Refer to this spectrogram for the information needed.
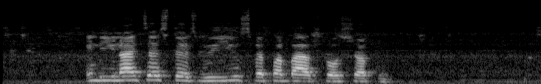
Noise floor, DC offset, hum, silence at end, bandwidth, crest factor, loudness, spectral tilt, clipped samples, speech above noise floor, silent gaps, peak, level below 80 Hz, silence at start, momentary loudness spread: -52 dBFS; under 0.1%; none; 1.5 s; 14 kHz; 22 dB; -22 LUFS; -6 dB/octave; under 0.1%; 30 dB; none; -4 dBFS; -56 dBFS; 0.85 s; 13 LU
